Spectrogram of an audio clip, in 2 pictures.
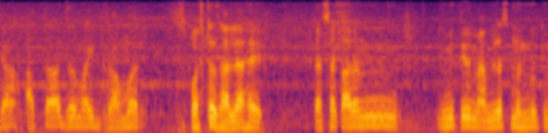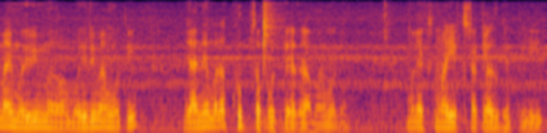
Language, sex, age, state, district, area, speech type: Marathi, male, 18-30, Maharashtra, Nagpur, rural, spontaneous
